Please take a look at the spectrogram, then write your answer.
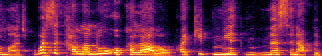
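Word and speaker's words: callaloo: Yes, it's one of the reasons I love kalalu so much. What's it, kalalu or kalalo? I keep messing up the pronunciation.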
